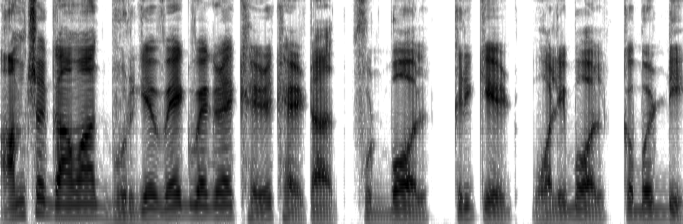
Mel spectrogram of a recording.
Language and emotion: Goan Konkani, neutral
